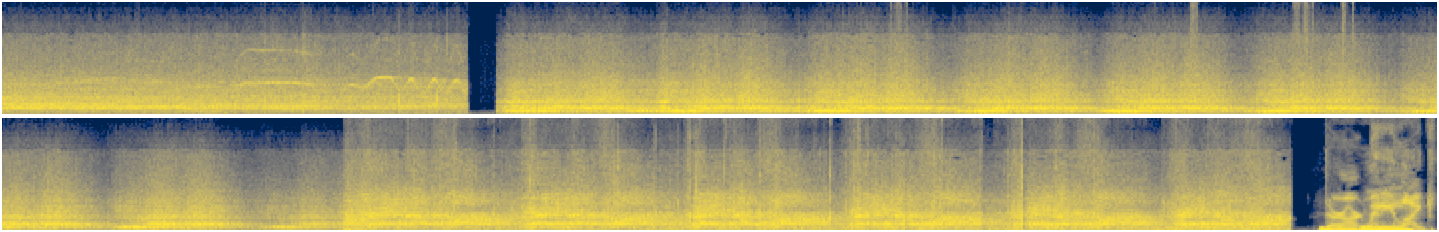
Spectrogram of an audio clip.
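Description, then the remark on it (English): A large rally crowd chants loudly in a steady, rhythmic beat, voices roaring together over a constant wash of cheering, with brief pauses before the chanting surges again. “We like chants.”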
